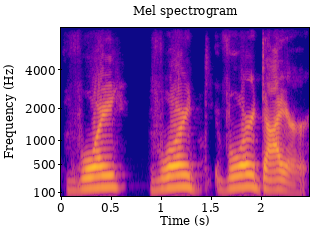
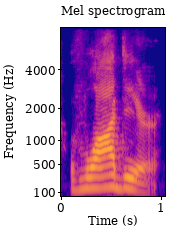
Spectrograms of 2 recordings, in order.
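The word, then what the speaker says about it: voir dire: about but last night I mispronounced it I said VOR dire or something like that and I heard about it from you all so thank you for your messages voidir voi means true it's a French word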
